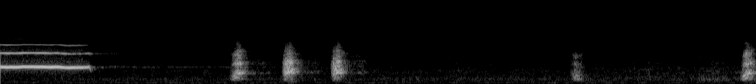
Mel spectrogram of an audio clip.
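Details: A coyote (Canis latrans) gives a brief steady howl, then a string of short, sharp yips and barks.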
